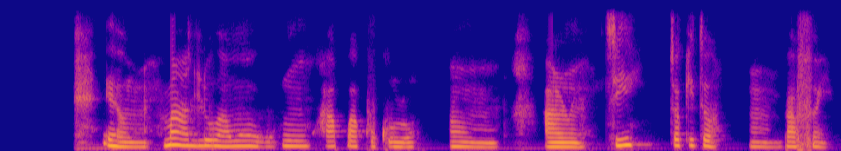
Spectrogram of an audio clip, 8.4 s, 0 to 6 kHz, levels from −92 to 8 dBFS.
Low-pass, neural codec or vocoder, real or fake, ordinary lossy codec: 5.4 kHz; none; real; none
